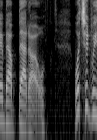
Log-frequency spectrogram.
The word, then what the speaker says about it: Beto: What should we say about Beto? What should we say? First, we should say his name right. It's Beto. Bet, like bet your life on it.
